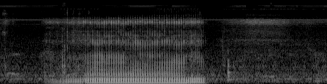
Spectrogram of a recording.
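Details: Shar-Pei dog snoring while asleep: one loud, rattling, buzzing snore on an in-breath, then quiet breathing.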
